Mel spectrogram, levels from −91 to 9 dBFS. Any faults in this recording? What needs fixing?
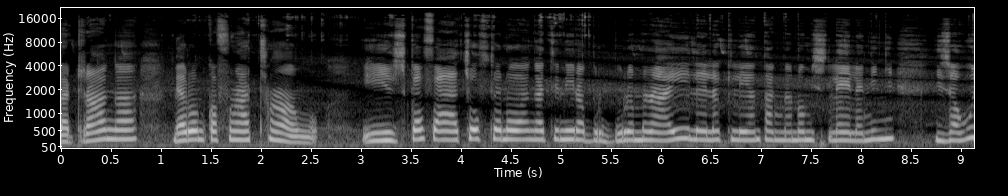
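Channels drifting apart throughout: clocks roughly 100 ppm apart let the delay slide to about 1 ms, so mono comb notches sweep as slow flanging, not a fixed offset's static coloration. Lock both recording devices to a shared word clock, or record both channels on a single interface.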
